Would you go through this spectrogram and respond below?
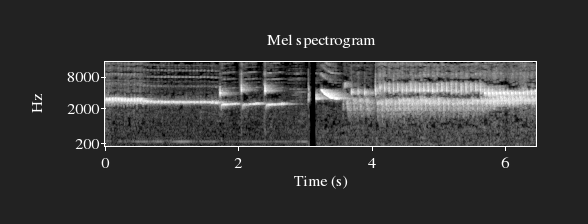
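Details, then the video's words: Yellow canary in song: a long level whistle broken by brief high chips, a short pause, then a sharp upslurred note leading into dense rapid trilling. "yellow canary singing"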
